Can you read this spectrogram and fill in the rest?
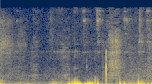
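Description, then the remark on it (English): A dog whimpers quietly in a few short, soft bursts, with no one talking. “I had to step away for the dog again.”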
